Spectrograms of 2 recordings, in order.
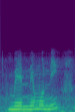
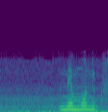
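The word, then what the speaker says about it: mnemonics: करि परिबे the term मेनेमोनिक्स is associated with it एम टा एक्चुअली कौन अच्छी माने हमर एटी एम टा ताको माने साइलेंट रहइबो नेमोनिक्स कहबा एसोसिएटेड विथ एटा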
